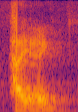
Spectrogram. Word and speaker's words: Hai: buyer of high government actually his name should be pronounced haye rhyming with abaye who was the last great gaon of babylonia died in 1038.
